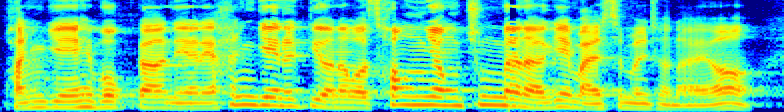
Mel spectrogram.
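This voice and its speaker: A male pastor delivering a lively sermon in a high, bright voice that leaps up and down in pitch. He keeps asking the congregation questions and acts out prayers and comforting answers. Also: fast talker.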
